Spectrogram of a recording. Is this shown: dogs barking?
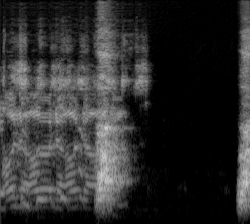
yes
